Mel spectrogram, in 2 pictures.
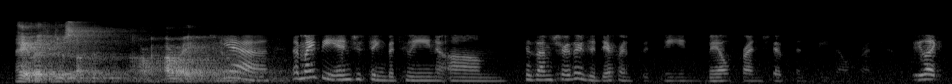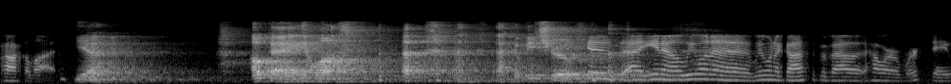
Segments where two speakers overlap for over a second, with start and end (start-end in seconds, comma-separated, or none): none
